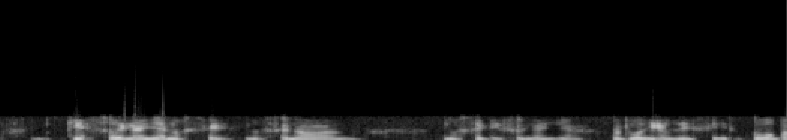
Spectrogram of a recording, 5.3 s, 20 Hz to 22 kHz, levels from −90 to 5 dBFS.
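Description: Throughout, tandem speech coding: repeated low-rate re-encoding, consistent with three AMR-NB stages in a row, compounds damage, leaving the speech rough, warbly and muffled, with nothing above 3.5 kHz.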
